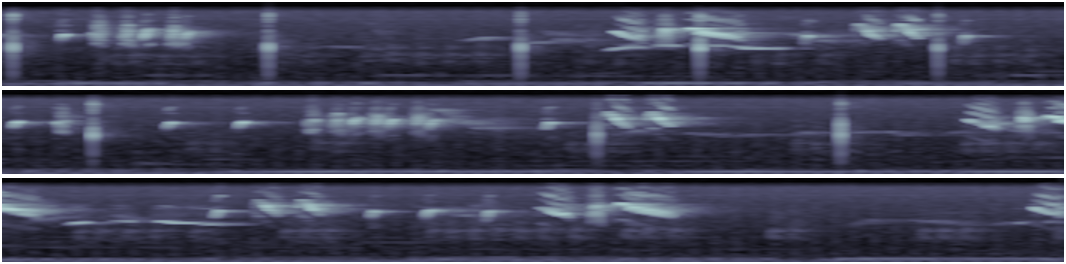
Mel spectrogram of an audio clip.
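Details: Javan grey-throated white-eye from Mount Wilis, whose voice sounds like a chick calling its mother. A bird being tamed gives scattered high chirps and brief whistled slurs, with frequent sharp clicks and a constant low hum.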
